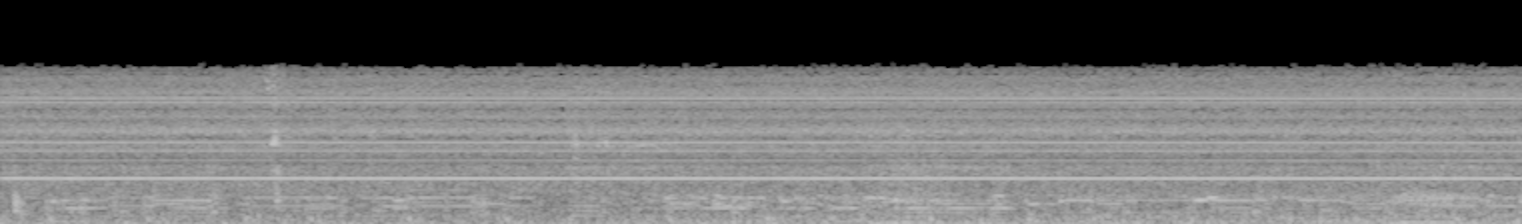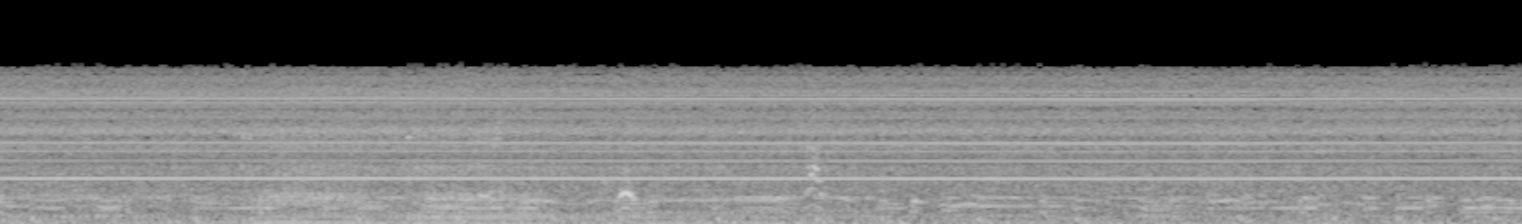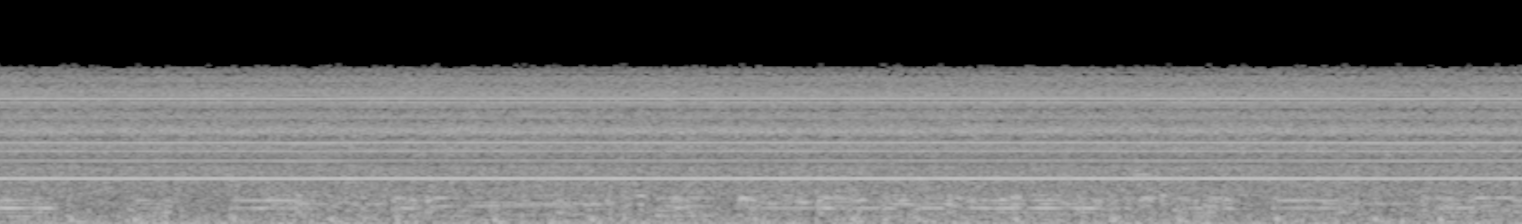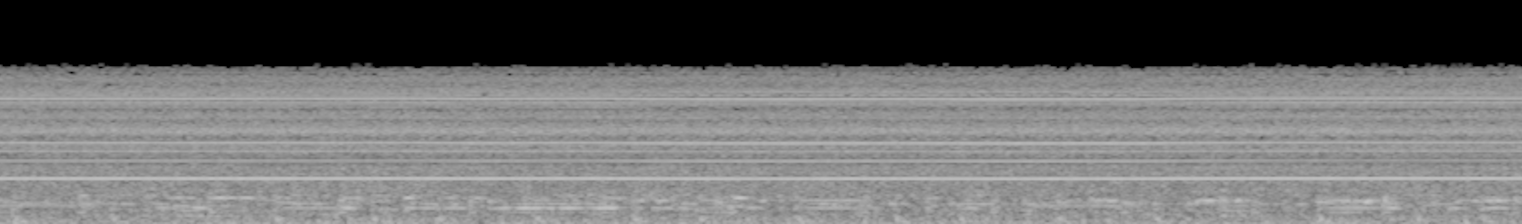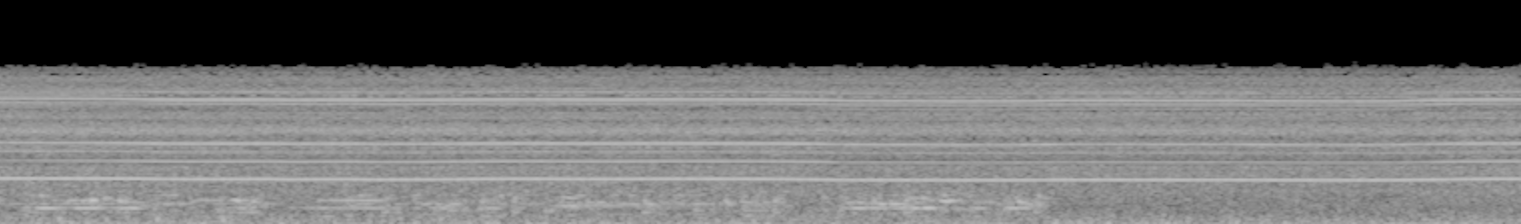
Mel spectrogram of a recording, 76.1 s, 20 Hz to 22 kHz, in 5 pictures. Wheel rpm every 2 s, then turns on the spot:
0, 0, 0, 0, 0, 0, 0, 0, 0, 0, 0, 0, 0, 0, 0, 0, 0, 0, 0, 0, 0, 0, 0, 0, 0, 0, 0, 0, 0, 0, 0, 0, 0, 0, 0, 0, 0, 0.
none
